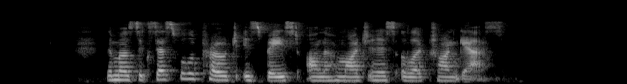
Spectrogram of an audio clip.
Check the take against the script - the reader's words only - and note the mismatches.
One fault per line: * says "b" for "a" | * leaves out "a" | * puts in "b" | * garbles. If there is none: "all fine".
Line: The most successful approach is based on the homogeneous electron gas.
all fine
